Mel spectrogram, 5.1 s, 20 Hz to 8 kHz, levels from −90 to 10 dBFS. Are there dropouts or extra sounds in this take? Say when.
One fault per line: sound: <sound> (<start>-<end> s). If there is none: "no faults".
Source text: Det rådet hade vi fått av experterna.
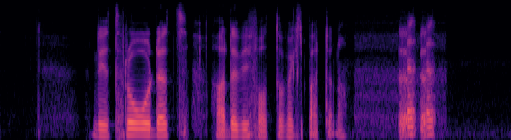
sound: laugh (4.0-4.4 s)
